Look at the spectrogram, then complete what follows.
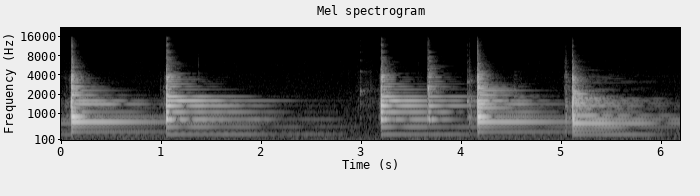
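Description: Okinawan sanshin, freshly skinned with real snakeskin stretched to a high 13-bu tension of about 880 Hz, plucked six times. Each note rings out bright and fades, with a pause after the first two notes.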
